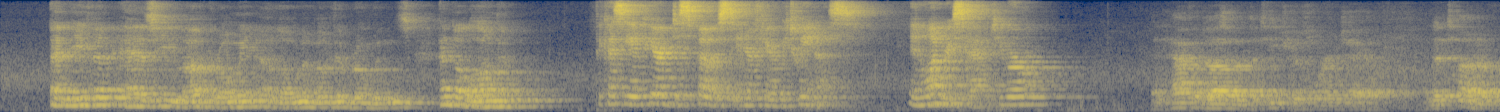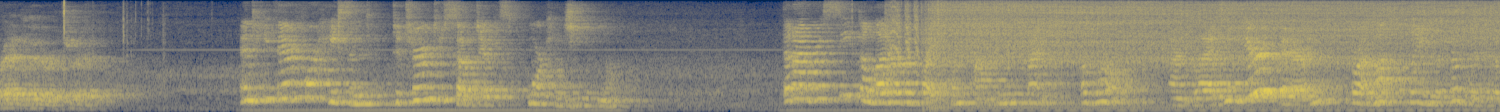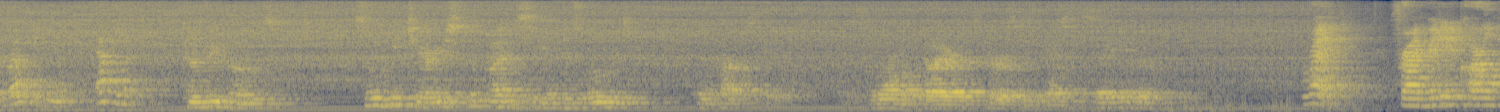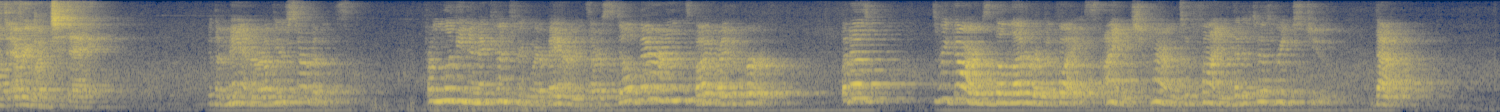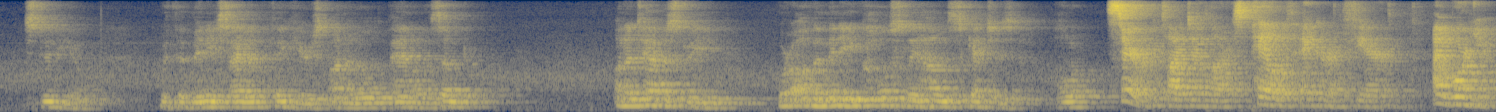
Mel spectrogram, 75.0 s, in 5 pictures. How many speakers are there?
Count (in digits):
4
